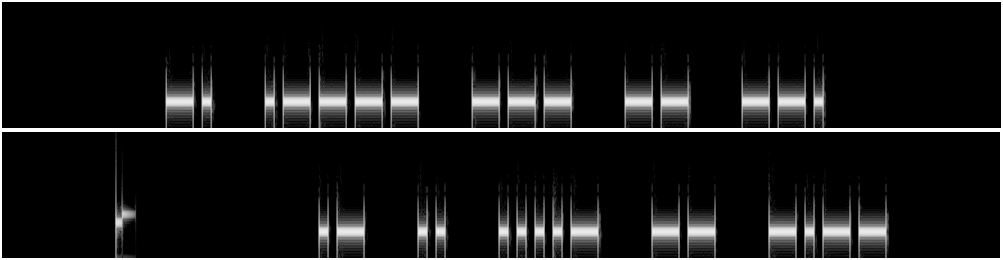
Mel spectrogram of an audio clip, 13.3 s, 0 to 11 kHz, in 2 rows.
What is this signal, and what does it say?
Morse code, heard as a keyed tone, about 20 wpm, spaced as for 14 wpm, 700 Hz. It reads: N1OMG AI4MY
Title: 161 Lesson 26g - Letter g - Call Signs 20wpm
